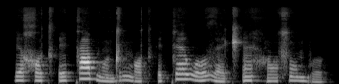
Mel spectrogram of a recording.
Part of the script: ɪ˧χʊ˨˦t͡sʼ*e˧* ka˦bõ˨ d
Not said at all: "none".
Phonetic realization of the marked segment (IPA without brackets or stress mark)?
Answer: e˧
